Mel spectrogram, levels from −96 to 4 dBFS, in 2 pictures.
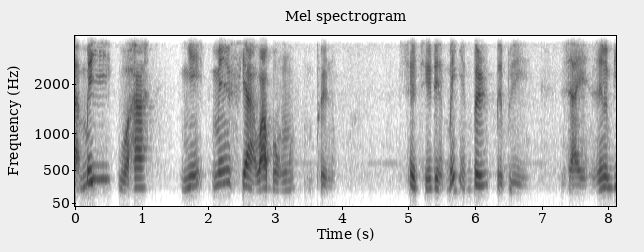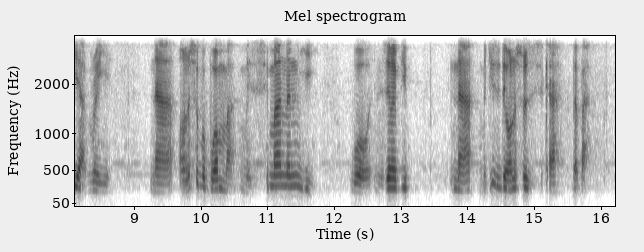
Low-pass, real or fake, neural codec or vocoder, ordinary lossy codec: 3.6 kHz; real; none; Opus, 24 kbps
